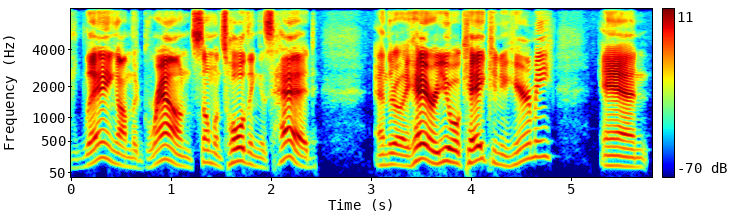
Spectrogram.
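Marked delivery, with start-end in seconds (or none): 3.4-4.9 raised, high urgent questioning; acted alarm, louder at the start; concerned bystander. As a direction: call to someone coming round, pitched up. Voices bystanders rousing fallen man.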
